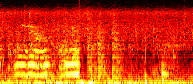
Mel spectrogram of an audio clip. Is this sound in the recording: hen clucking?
yes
